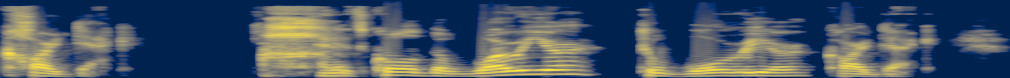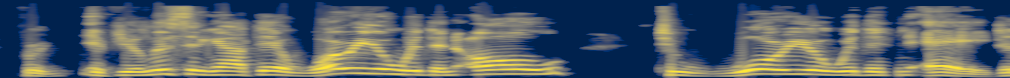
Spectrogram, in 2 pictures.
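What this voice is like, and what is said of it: Brooklyn accent. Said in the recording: “my Brooklyn accent”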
